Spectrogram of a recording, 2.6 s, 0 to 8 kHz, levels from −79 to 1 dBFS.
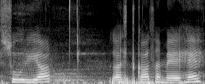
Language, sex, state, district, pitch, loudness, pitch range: Hindi, female, Uttar Pradesh, Shamli, 235 Hz, -14 LUFS, 225-245 Hz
